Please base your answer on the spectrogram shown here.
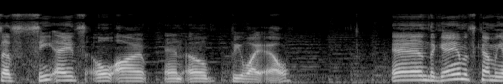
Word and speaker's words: Chornobyl: It's pronounced as CHORNOBYL.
